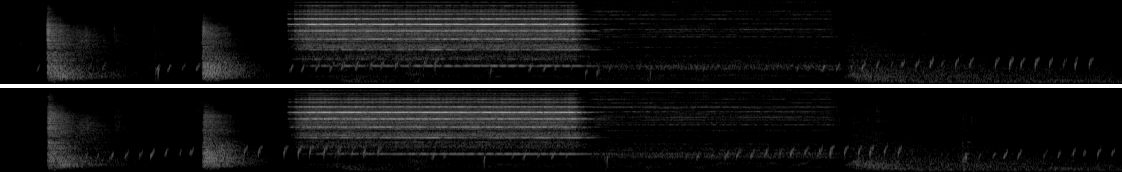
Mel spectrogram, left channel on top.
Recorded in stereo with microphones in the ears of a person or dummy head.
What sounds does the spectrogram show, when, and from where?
0.5 s an explosion: 45° left (ahead or behind), 1.0 m
2.9 s a fire alarm: 20° left (ahead or behind), 0.9 m
5.9 s an alarm clock: 20° right (ahead or behind), 1.5 m
8.4 s an explosion: 35° left (ahead or behind), 0.8 m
